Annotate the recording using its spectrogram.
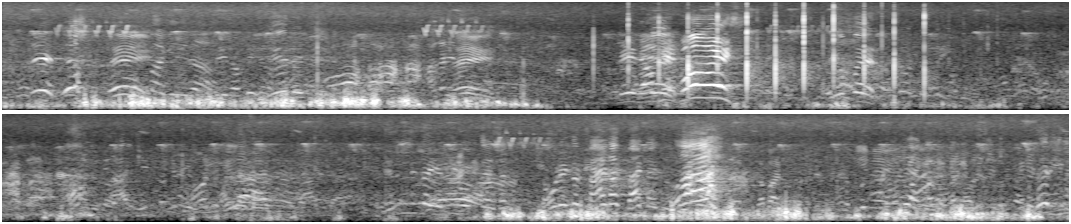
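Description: Men call out and talk across an open field.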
